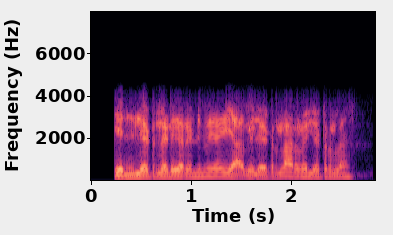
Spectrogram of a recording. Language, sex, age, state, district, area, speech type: Telugu, male, 18-30, Andhra Pradesh, Eluru, urban, conversation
